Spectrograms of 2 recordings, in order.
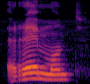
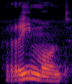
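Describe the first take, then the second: First: Remont with a full eh in the first syllable; remont, the wrong way on purpose; wrong pronunciation. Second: Remont said ree-MONT, e reduced to ee; right pronunciation. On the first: Teacher shows students the mistake, demo. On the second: Teacher shows students the correct way, careful. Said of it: "but remont". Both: Shown as a demonstration.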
